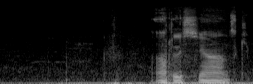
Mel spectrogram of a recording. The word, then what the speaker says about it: Орлесианский: Орлесианский, правильно говорить, короче.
